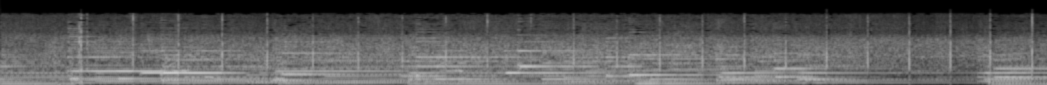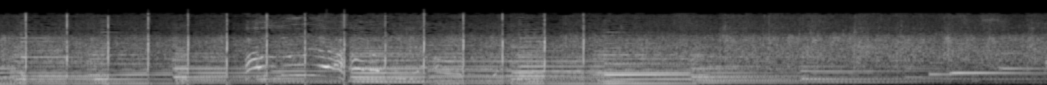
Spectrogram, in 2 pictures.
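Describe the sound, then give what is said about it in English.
An audience claps their hands unto the Lord, a dense, lively patter of many hands that continues throughout, mixed in with sustained keyboard or organ music playing at the same time. “Would you put your Bibles down now, and wherever you are, would you clap your hands unto the Lord?”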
